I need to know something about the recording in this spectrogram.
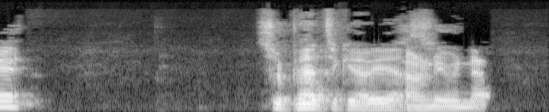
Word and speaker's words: Serpentico: Serpentico? Is that how you say it? Serpentico, yes.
